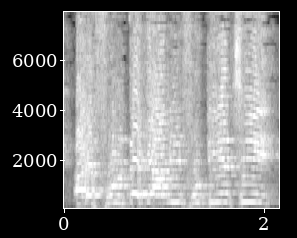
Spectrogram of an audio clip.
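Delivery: a sudden jeering outburst; mock boastful shout. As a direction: shout it like a proud man bragging. Mocking the proud devotee's boast.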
